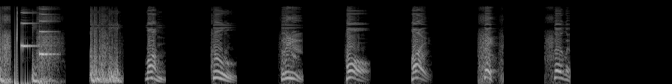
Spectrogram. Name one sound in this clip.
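Short falling electronic beeps sound one after another, like a count.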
